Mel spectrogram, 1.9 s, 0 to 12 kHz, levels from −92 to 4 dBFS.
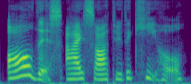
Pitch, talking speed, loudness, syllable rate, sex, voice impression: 230 Hz, 250 wpm, -17 LUFS, 4.7 syllables/s, female, feminine, slightly adult-like, clear, slightly cute, slightly sincere, slightly friendly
